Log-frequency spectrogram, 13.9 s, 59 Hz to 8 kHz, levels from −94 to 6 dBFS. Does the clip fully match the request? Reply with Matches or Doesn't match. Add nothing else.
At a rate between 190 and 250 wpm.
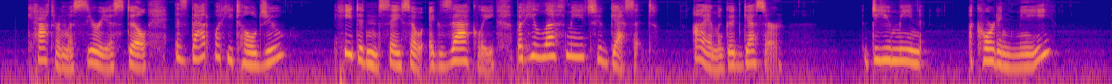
Doesn't match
